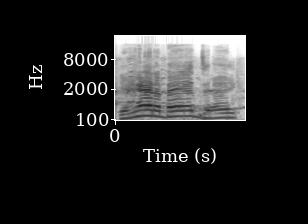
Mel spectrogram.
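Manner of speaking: normal talking voice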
